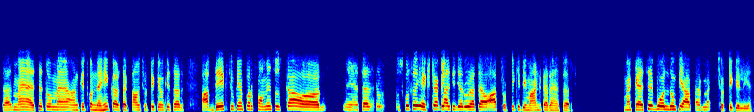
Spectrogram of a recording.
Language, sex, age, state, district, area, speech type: Hindi, male, 45-60, Uttar Pradesh, Sonbhadra, rural, conversation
